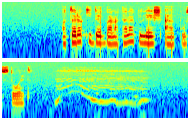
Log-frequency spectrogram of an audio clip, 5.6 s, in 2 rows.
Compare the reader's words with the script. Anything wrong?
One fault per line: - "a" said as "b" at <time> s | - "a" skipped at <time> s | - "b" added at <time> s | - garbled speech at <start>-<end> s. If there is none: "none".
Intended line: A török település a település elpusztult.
- "település" said as "időkben" at 1.3 s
